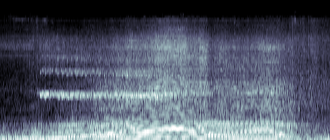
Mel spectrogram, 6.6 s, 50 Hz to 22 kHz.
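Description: A 2011 Mustang GT with a Roush axle-back exhaust launches hard on a dry road, its loud, close exhaust rising in pitch, dipping briefly at a shift, then climbing again.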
